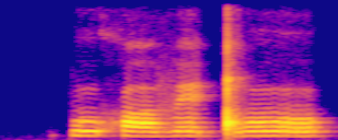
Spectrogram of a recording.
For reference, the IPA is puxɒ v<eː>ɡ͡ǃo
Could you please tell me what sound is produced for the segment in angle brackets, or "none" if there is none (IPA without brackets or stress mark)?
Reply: e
